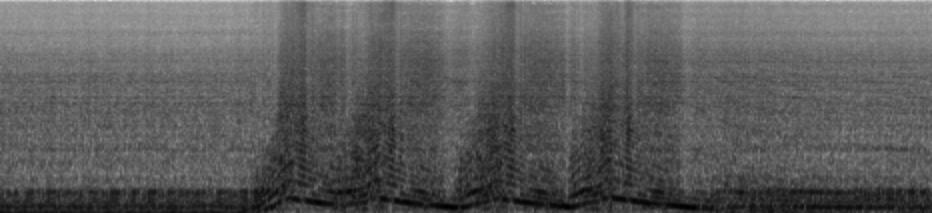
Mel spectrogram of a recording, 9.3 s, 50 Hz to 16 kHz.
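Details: Kawasaki ZX-6R 636 (2003–2004) inline-four revving up and down: a metallic clatter rises with revs. Owner suspects the timing gear; resetting the tensioner per the manual changed nothing. Cause unknown.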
